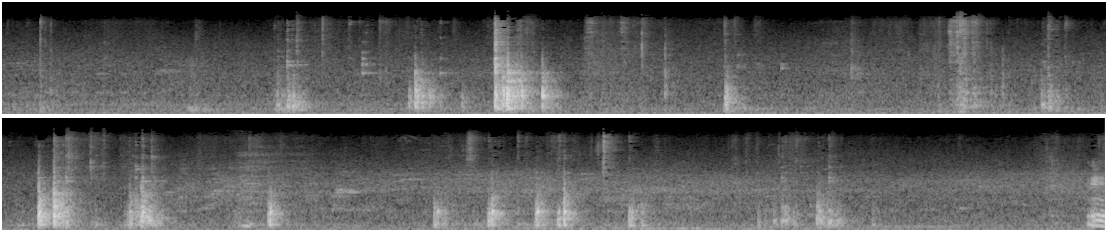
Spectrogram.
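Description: Irregular clinks and knocks of glass mason jars and kitchen items being handled as onion pieces are packed into the jars: about a dozen scattered taps, the loudest about four and nine seconds in.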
